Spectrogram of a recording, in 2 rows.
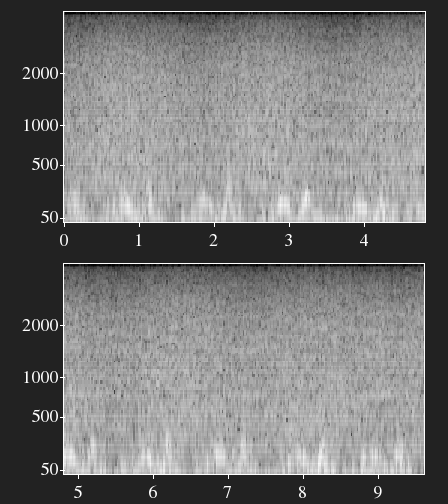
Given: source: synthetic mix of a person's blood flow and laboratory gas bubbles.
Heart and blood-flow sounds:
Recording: Doppler ultrasound of blood flow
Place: precordium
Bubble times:
6.01-6.12 s: bubbles
6.21-6.26 s: bubbles
From the record:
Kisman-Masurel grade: 113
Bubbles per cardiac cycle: 1 to 2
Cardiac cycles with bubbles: 1 to 10%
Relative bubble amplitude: loud (0.450 to 0.775)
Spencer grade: 1 (occasional bubble signal discernible with the cardiac motion signal, with majority of cardiac periods free of bubbles)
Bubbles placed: anywhere in the cardiac cycle

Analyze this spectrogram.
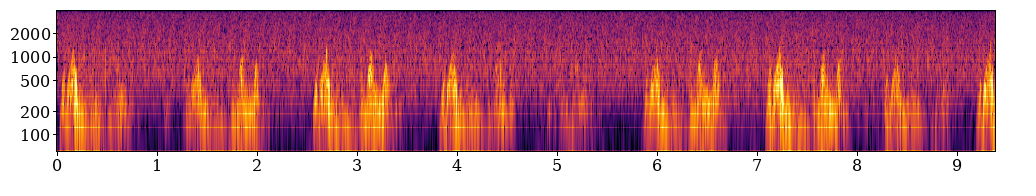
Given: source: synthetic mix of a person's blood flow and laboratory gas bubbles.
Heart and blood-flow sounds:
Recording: Doppler ultrasound of blood flow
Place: precordium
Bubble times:
4.40-4.58 s: bubbles
From the record:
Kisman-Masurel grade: 111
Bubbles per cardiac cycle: 1 to 2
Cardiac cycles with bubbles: 1 to 10%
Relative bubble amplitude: barely perceptible (0.100 to 0.250)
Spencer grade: 1 (occasional bubble signal discernible with the cardiac motion signal, with majority of cardiac periods free of bubbles)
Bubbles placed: anywhere in the cardiac cycle

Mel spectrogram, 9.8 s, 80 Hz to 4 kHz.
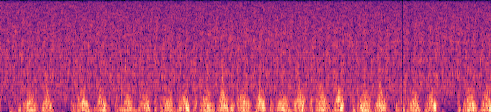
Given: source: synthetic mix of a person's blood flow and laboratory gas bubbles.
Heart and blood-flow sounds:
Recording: Doppler ultrasound of blood flow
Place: precordium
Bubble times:
no bubbles
From the record:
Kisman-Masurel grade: 000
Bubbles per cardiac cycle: 0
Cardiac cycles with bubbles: 0%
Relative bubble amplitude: no bubbles discernible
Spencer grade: 0 (complete lack of bubble signals)

